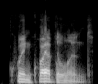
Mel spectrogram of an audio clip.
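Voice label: "quinquevalent", American English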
